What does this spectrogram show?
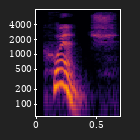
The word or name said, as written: quench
